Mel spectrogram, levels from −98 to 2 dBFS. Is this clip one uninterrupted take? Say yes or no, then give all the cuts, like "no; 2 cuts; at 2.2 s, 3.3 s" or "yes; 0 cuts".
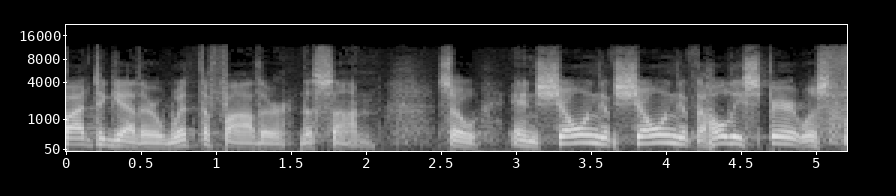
no; 2 cuts; at 1.6 s, 3.6 s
